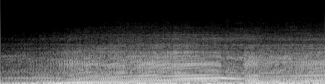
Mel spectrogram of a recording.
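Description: A fully modified Yamaha FZ-S v3 motorcycle revs hard with the clutch held in, its loud close engine note climbing in pitch, then dropping and rising again.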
